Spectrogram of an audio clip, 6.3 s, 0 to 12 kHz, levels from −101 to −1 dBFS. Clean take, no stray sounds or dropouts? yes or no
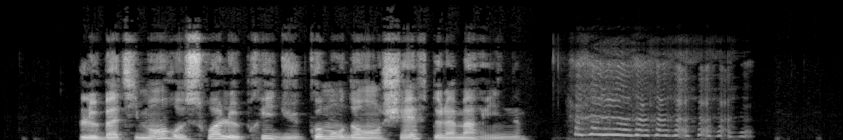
no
